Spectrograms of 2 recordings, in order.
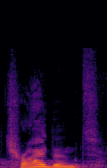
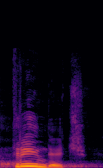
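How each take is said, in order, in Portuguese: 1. Um som de n vem depois do d. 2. Um som de n vem antes do d. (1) "a menina virou assim, ah, Trident" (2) "eu quero esse Trindet aí"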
